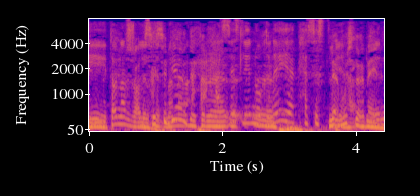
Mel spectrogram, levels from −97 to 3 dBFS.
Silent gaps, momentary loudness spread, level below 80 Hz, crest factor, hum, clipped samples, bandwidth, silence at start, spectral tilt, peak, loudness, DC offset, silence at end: none; 4 LU; -40 dBFS; 10 dB; none; under 0.1%; 8 kHz; 0 s; -5 dB/octave; -20 dBFS; -31 LUFS; under 0.1%; 0 s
